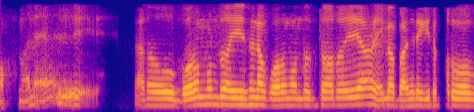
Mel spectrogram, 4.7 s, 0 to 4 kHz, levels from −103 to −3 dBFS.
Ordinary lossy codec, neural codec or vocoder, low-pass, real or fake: MP3, 24 kbps; codec, 16 kHz, 2 kbps, X-Codec, HuBERT features, trained on general audio; 3.6 kHz; fake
